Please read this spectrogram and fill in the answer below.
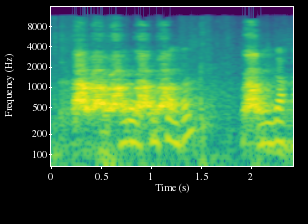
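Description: A dog barking.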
